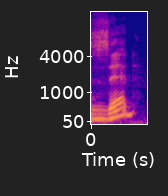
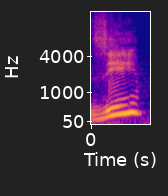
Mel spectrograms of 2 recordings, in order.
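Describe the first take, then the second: First: The letter is said the Canadian way. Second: The letter is said the non-Canadian way.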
